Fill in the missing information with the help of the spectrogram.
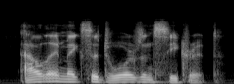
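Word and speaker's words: Aulë: I think it's actually when I listen to it in German, they say they pronounce it like really like Aule, like really really strong.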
